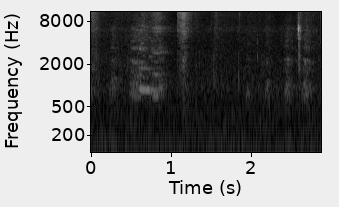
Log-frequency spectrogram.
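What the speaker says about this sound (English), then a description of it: "So you hear the chickens going at it." Chickens cluck on and off at a moderate distance, with soft scattered calls over a quiet outdoor background.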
